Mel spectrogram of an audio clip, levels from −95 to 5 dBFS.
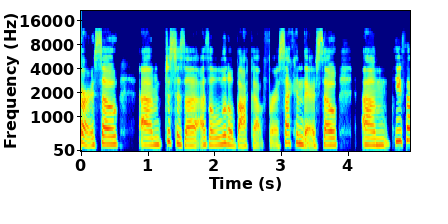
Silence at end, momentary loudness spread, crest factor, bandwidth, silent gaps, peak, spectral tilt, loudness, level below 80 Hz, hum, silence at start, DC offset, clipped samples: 0 s; 7 LU; 16 dB; 12.5 kHz; none; -4 dBFS; -3.5 dB/octave; -19 LUFS; -72 dBFS; none; 0 s; under 0.1%; under 0.1%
